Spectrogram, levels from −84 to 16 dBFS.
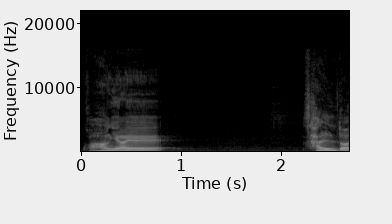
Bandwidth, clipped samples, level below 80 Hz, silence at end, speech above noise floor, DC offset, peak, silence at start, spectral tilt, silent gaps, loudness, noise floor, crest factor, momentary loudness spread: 16 kHz; under 0.1%; -76 dBFS; 0 s; 36 dB; under 0.1%; -18 dBFS; 0.05 s; -5.5 dB/octave; none; -34 LUFS; -69 dBFS; 18 dB; 19 LU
